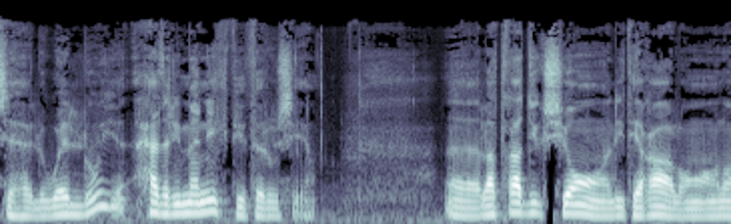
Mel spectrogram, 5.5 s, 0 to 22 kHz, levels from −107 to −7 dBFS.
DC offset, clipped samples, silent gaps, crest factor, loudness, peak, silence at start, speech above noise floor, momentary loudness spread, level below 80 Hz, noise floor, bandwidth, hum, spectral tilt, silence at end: under 0.1%; under 0.1%; none; 18 dB; -18 LUFS; 0 dBFS; 0 s; 29 dB; 9 LU; -52 dBFS; -47 dBFS; 16 kHz; none; -5.5 dB/octave; 0 s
